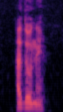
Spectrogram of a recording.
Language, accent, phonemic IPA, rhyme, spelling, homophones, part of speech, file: French, France, /a.dɔ.ne/, -e, adonner, adonnai / adonné / adonnée / adonnées / adonnés / adonnez, verb, LL-Q150 (fra)-adonner.wav
- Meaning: 1. to devote oneself 2. to get along well, be compatible 3. to get used to 4. to happen, come to pass (by chance), to happen (by coincidence)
